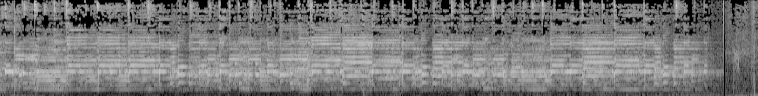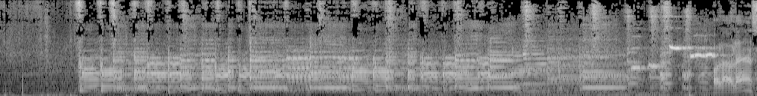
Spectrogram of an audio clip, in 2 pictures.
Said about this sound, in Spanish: Y esto que suena de fondo es la sintonía de la película Días de Radio de Buddy Allen.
